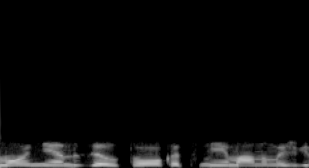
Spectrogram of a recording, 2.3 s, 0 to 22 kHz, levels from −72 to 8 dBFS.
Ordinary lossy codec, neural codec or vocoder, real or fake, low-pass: AAC, 32 kbps; none; real; 3.6 kHz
